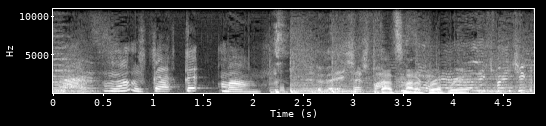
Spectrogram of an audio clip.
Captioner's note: boy speaks German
